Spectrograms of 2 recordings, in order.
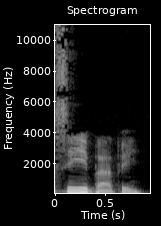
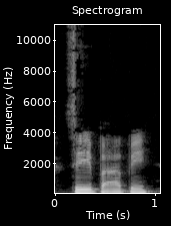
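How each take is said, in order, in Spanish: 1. Se dice con un tono reacio, casi suspirando. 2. Se dice con un tono neutral y sumiso. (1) "pero es con, ah" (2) "Tal vez digan"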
